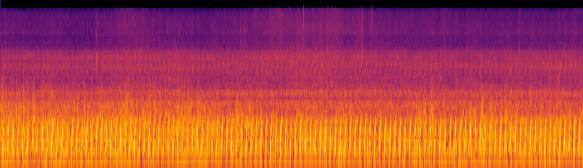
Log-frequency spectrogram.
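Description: Outrigger fishing boat's (bangka's) engine running steadily with a rapid, even pulsing beat.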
